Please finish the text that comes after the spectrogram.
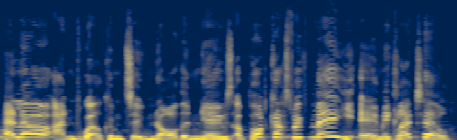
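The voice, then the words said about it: Northern English Hull accent. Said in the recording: “you might be able to tell from my accent, I come from Hull.”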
